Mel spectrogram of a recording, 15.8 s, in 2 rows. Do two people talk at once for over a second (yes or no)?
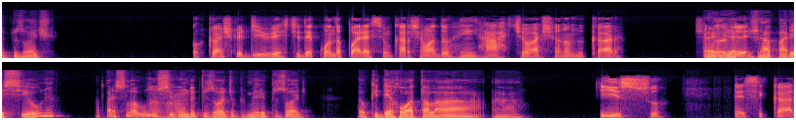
no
